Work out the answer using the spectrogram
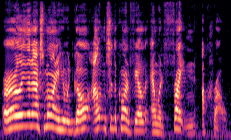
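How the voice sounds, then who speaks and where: High-pitched, animated male storybook reader. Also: moderate pace. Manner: dramatic, stretching and repeating words for effect. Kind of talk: animated read-aloud for children.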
